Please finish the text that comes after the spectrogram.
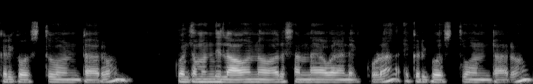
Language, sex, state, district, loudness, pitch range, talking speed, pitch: Telugu, male, Telangana, Nalgonda, -21 LUFS, 110-120 Hz, 125 wpm, 115 Hz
